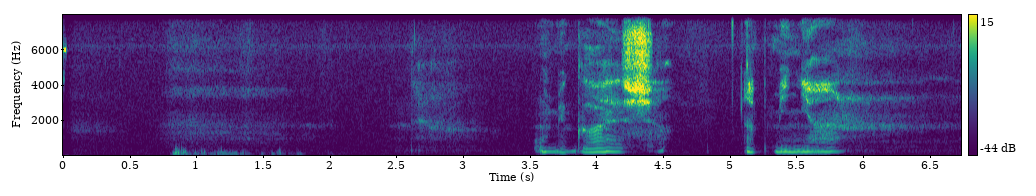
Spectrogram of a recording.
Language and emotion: Russian, sad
